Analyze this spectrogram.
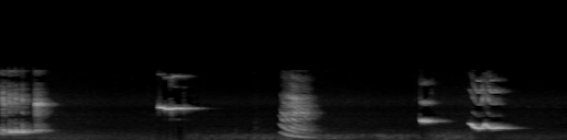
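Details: Talking pet parrot on a screened porch, watching squirrels and birds outside, producing a run of loud whistled sounds: a harsh opening note, a thin high whistle, a steeply falling swoop, then two short bright squeaky whistles close together.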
